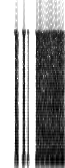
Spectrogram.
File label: 122 725MHz, scanner radio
